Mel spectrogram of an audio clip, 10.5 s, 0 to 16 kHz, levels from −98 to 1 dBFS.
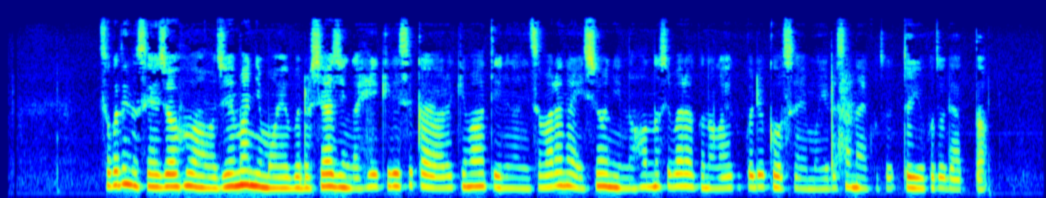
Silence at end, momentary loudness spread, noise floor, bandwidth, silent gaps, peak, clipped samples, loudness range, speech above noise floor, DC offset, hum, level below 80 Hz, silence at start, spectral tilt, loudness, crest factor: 0.6 s; 15 LU; -67 dBFS; 11.5 kHz; none; -10 dBFS; under 0.1%; 9 LU; 40 dB; under 0.1%; none; -80 dBFS; 1 s; -5 dB/octave; -28 LUFS; 18 dB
